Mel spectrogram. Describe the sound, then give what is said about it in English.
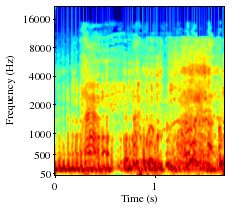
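A lion roars in loud, rough, low growling bursts that fill the short clip with only brief dips between them. “Boy, there's one in the studio now. My goodness, where did he come from? Where he just walked in the door. Who's that lion on the floor?”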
